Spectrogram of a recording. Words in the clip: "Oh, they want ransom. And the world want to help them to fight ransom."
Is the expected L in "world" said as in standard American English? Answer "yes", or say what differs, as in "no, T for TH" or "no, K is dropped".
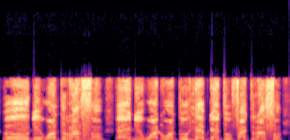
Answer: no, N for L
